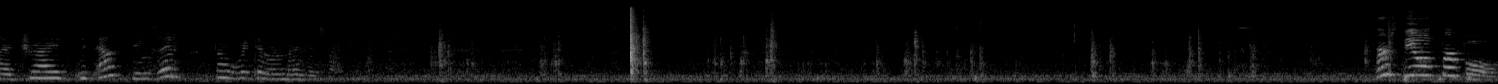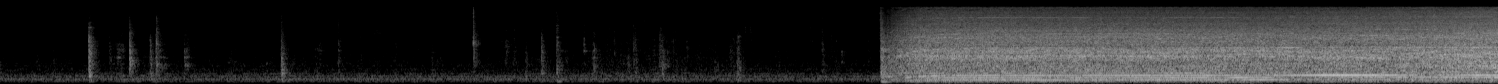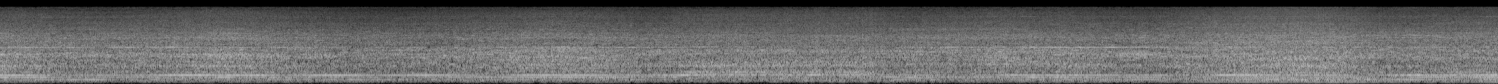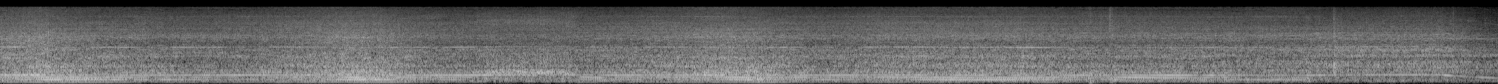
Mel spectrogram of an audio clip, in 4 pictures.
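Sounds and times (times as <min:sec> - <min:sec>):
vacuum cleaner running: 0:23.8 - 0:59.9.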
